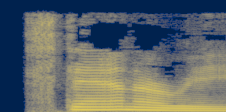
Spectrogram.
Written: stannary

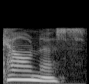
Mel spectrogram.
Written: Kaunas

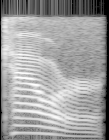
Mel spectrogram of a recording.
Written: tower

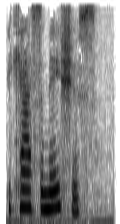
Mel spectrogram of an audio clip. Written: icacinaceous

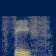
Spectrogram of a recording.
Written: fief

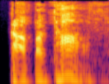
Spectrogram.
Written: capataz

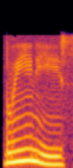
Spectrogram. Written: blinis

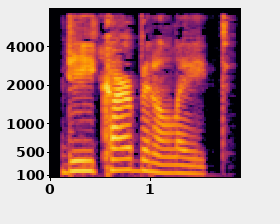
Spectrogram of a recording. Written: decarbonylate

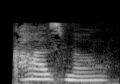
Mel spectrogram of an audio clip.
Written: cosmo

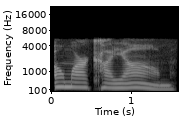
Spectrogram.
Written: Omar Khayyam

